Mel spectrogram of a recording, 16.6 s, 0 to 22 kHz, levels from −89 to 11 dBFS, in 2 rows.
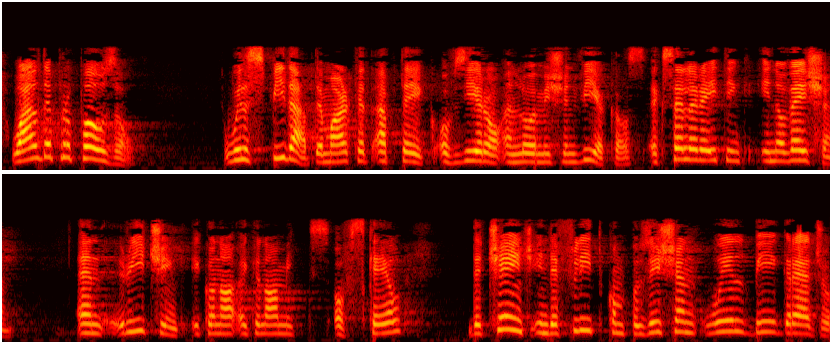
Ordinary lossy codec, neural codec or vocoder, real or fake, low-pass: none; none; real; 7.2 kHz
